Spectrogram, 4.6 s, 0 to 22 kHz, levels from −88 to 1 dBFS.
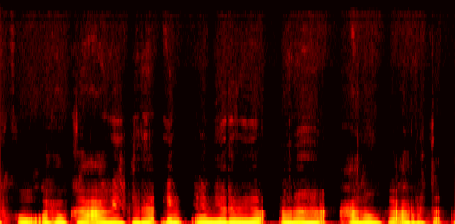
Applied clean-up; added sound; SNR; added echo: neural mask model DeepFilterNet 3.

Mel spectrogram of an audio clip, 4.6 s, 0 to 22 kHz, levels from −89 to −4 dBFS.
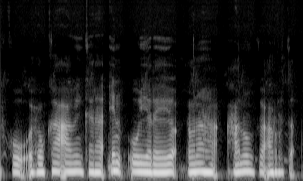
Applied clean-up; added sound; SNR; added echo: none; none; none; none.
